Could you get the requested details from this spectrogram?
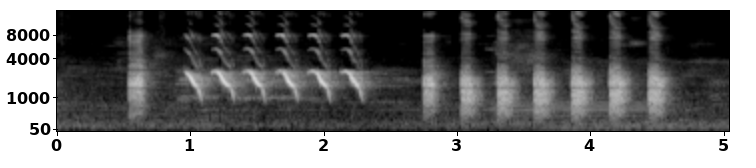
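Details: Javan myna, kept tame, delivering a series of six sharp descending whistled notes, then a run of harsh nasal squawks repeated about four times per second.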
